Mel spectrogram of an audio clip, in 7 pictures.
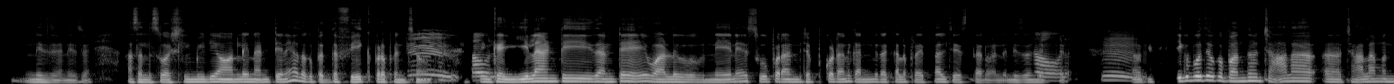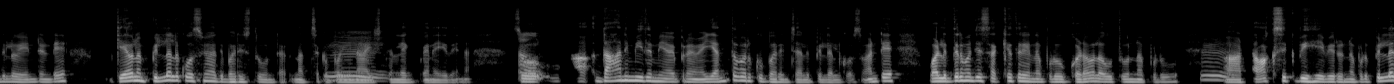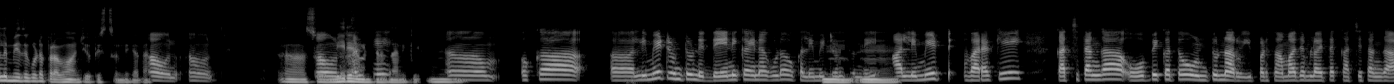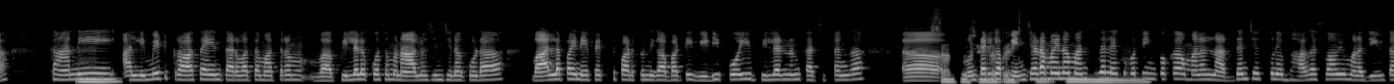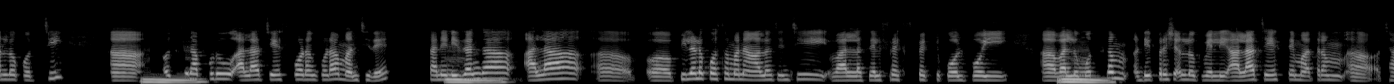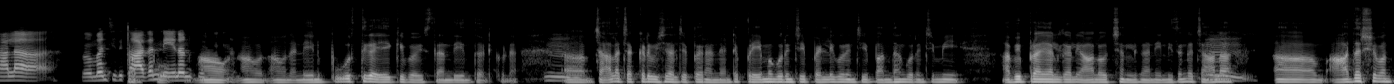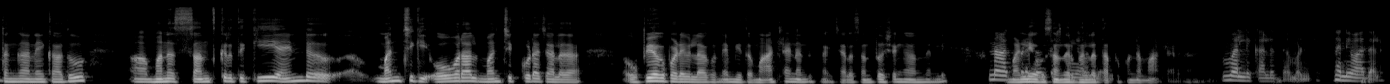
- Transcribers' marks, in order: in English: "సోషల్ మీడియా, ఆన్‌లైన్"; in English: "ఫేక్"; in English: "సో"; in English: "టాక్సిక్"; in English: "సో"; other background noise; in English: "లిమిట్"; in English: "లిమిట్"; in English: "ఎఫెక్ట్"; in English: "సెల్ఫ్ రెస్పెక్ట్"; in English: "డిప్రెషన్‌లోకి"; in English: "అండ్"; in English: "ఓవరాల్"
- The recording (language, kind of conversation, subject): Telugu, podcast, ఒక్క పరిచయంతోనే ప్రేమకథ మొదలవుతుందా?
